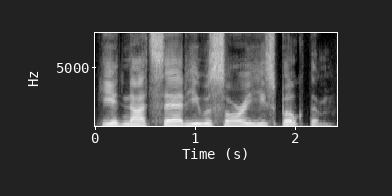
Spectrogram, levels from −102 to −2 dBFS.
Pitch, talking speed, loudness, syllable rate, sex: 155 Hz, 250 wpm, -16 LUFS, 5.2 syllables/s, male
